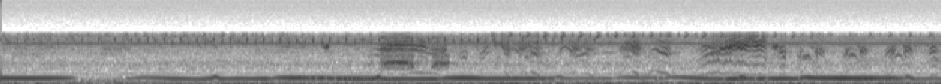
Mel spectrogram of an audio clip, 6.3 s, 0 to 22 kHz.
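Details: Greater prairie chickens displaying at a lek on Bluestem Prairie Scientific and Natural Area near Glyndon, northwestern Minnesota, at 5:30 AM on 9 May 2023. A low, wavering hoot-like moan runs almost without a break, with brief higher cackling notes mixed in.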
